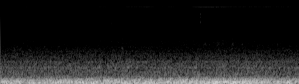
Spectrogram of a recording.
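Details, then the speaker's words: 2026 Dodge Charger Scat Pack, 550 hp inline-6 Hurricane twin-turbo petrol, 8-speed auto, AWD, relaxed cruising on Tail of the Dragon: low, steady, even rumble, engine barely audible under road hum, no knocks; healthy quiet cruise. "Uh, this engine quiets way down when you're chilling. It is really relaxed. Um, yeah. I mean, it really disappears."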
